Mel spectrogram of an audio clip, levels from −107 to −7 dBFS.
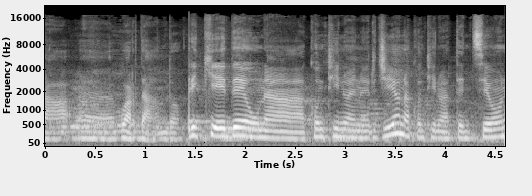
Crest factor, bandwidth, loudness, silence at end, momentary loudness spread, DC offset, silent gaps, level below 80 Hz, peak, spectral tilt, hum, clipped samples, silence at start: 16 dB; 18 kHz; -19 LUFS; 0 s; 9 LU; 0.2%; none; -56 dBFS; -4 dBFS; -5 dB/octave; none; under 0.1%; 0 s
